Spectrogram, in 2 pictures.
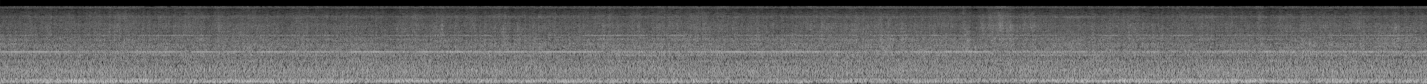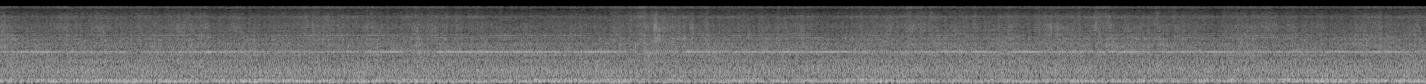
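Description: Eurocopter EC135 twin-turbine helicopter running on the ground with its rotors turning: a steady high turbine whine over a low rotor rumble, holding level without spooling up.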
